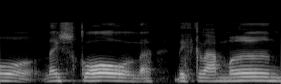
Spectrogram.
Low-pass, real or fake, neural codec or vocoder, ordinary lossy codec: 7.2 kHz; fake; codec, 44.1 kHz, 7.8 kbps, Pupu-Codec; AAC, 48 kbps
